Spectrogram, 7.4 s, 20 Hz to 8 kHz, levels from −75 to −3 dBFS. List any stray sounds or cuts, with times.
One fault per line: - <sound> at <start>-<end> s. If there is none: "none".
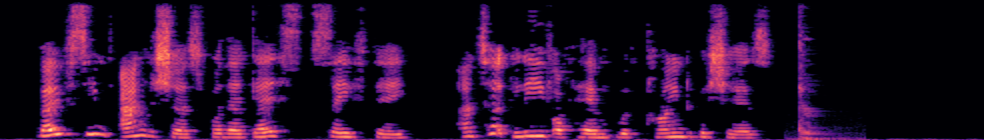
- thud at 6.0-6.5 s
